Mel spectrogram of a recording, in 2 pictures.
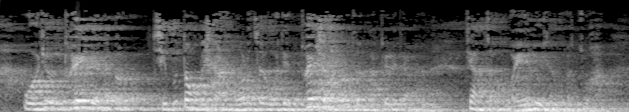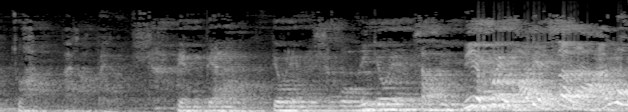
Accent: China; 我们中国人说吧，这个他的胳膊比我的大腿还粗

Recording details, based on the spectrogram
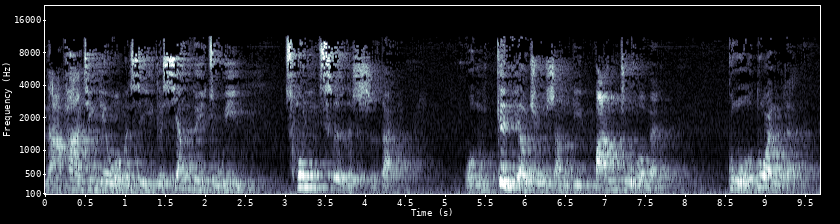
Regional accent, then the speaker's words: China; 特别对我们华人的背景，我们中国大陆的背景，因为我们是相对论，应该是吧，我没有讲错哈，我们在相对的环境长大

